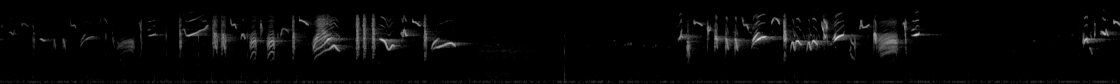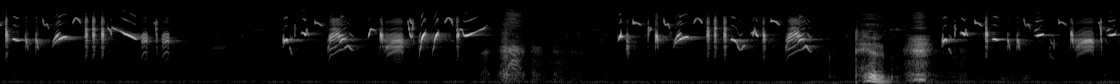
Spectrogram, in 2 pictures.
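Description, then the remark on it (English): Hooded oriole song: about six bursts of rapid, chattering, jumbled high-pitched notes separated by short pauses, with a couple of sharp sweeping notes near the end and no talking. “We're here to talk about the hooded Oriole.”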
